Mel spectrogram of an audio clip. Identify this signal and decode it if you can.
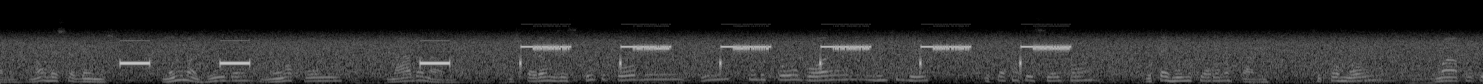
Radio time signal (CHU, Canada), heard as beeps and data bursts, one a second, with radio static.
